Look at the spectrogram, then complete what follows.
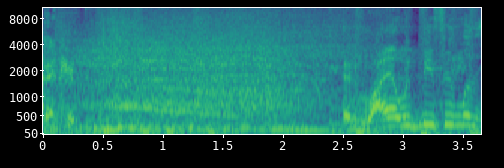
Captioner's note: crowd cheers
